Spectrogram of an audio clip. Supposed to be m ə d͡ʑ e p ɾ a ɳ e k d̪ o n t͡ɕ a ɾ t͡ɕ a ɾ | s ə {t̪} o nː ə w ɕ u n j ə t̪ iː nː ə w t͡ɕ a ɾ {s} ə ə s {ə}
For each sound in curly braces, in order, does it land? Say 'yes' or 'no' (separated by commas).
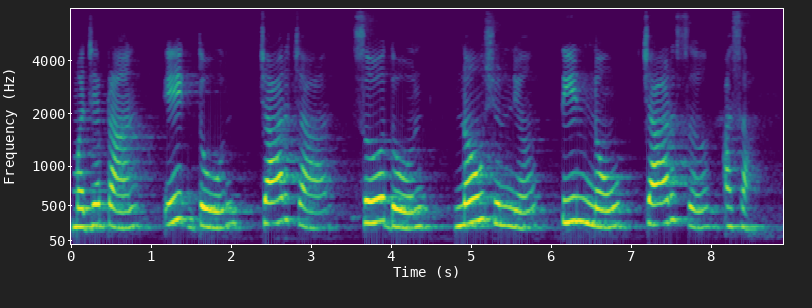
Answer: no, yes, no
